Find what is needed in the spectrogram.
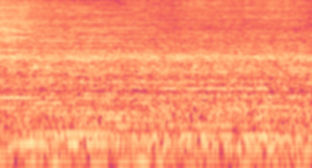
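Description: Punk rock trio playing live at full volume: distorted electric guitar, bass guitar and drum kit through a PA, one dense, steady wall of sound.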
